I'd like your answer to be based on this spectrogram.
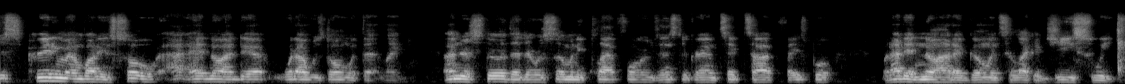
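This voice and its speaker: Here a man talks with a Pittsburgh accent. His intonation stays fairly even. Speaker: positivity coach. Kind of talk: interview. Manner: casual, with many filler words.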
